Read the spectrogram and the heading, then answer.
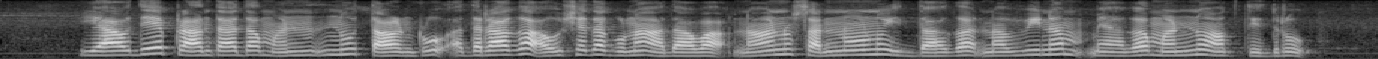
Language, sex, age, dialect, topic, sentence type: Kannada, female, 36-40, Central, agriculture, statement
